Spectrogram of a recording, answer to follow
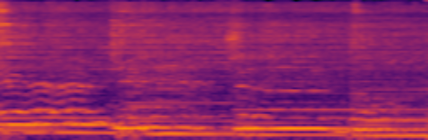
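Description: A female vocalist singing with vibrato over a live soul band, with sustained bass notes underneath.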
